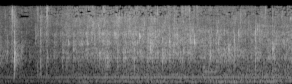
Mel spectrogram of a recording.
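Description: Curry leaves sizzling in hot oil in a small tempering pan, with a couple of sharp crackles right at the start and the hiss building over the first second or two, then holding steady.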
